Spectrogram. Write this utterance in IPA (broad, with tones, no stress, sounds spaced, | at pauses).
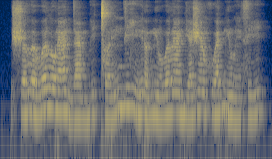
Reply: ʃ ə˩˧ ð ə˩ β ə˥ l o˧ ɾ æ̃˩˧˩ n d æ˩ m b i˩˧˩ ǀ ə˩ ɾ ĩ˥ n d i˥ ɣ ĩ˩˧˩ ɾ ə˩˧ mʲ õ˩ β ə˧ l æ̃˧ bʲ æ˩˧ ʒ æ̃˧ xʷ æ˨˥ bʲ ə̃˩˧˩ β ĩ˩ s i˨˥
